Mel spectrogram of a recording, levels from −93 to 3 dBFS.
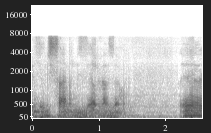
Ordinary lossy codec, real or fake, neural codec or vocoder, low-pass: none; fake; codec, 16 kHz in and 24 kHz out, 0.6 kbps, FireRedTTS-2 codec; 7.2 kHz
